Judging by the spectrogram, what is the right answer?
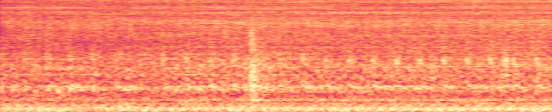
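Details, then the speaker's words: Opel Manta engine under rebuild, running with no cooling, distributor backed off: uneven, lumpy idle with an irregular beat, judged not a misfire; ignition timing suspected too retarded. "That's lumpy, that. It's not misfiring."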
